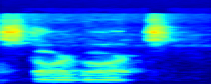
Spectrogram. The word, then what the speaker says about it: Stargardt's: So, first of all, I'll start off, Marcus, just by saying, the eye disease that I have is called Stargardt's disease. It's spelled S-T-A-R-G-A-R-D apostrophe T-S or T apostrophe S.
